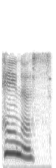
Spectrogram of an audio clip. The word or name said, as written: heinous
